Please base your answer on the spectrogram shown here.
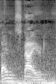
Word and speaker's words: Steyer: Steyer.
